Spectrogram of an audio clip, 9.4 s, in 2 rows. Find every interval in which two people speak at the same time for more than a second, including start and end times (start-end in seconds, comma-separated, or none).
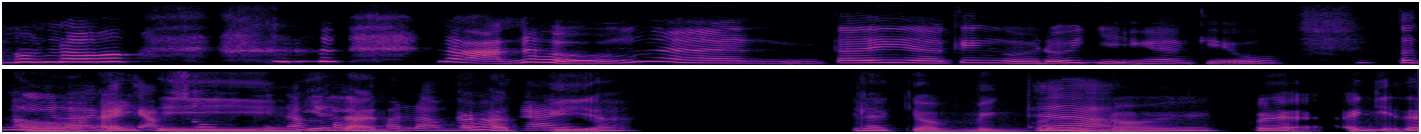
4.7-6.7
